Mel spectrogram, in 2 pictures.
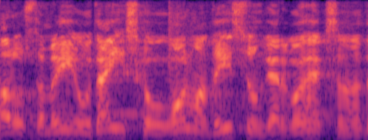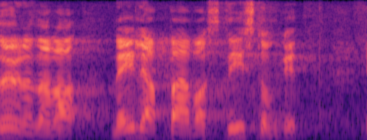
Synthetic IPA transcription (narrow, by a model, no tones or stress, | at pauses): ɑlust̪ɑmeliːɡ̥ut̪æjsko̞ɡuko̞lmɑnd̪̥ɑist̪uŋɡ̥jærɡ̥uyɦe̞ksɑnd̪ɑt̪ø̞ːnæd̪̥ɑlɑne̞lʲjɑpːæevɑst̪ist̪uŋɡit̪ːˑ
